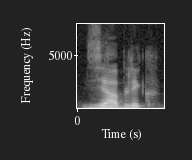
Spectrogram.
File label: "ziablik" Russian; зяблик; birds; Какая это птица?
